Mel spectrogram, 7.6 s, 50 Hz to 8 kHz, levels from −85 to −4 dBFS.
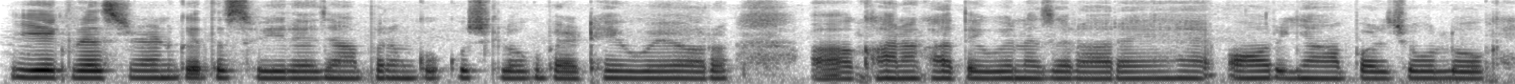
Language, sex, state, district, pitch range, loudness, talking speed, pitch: Hindi, female, Delhi, New Delhi, 195-205 Hz, -20 LUFS, 215 wpm, 200 Hz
